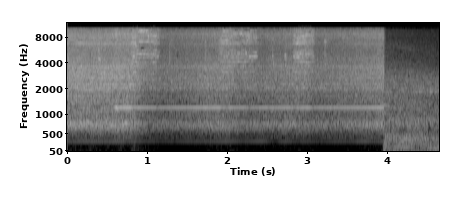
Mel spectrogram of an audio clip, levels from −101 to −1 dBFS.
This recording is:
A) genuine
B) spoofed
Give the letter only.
A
